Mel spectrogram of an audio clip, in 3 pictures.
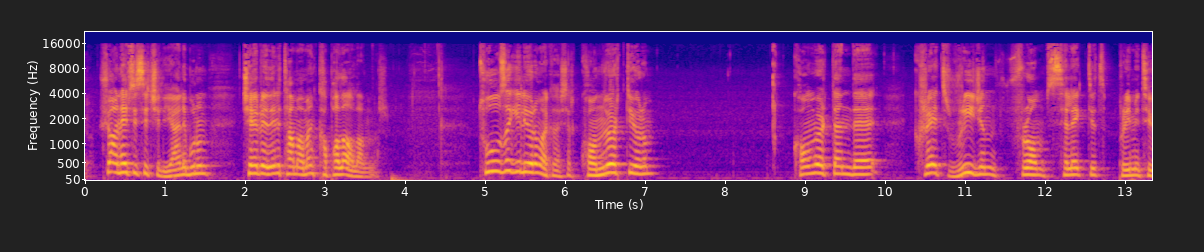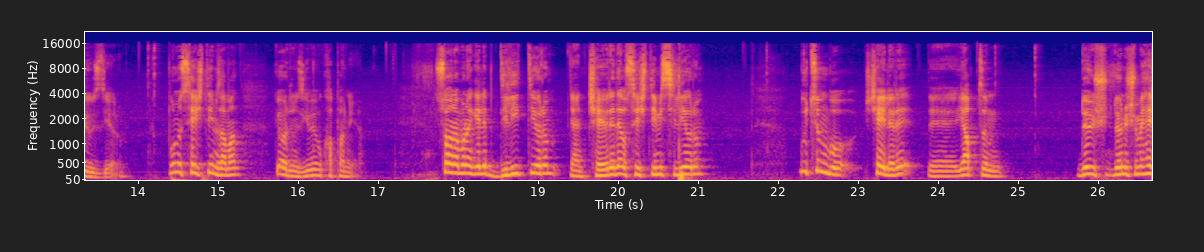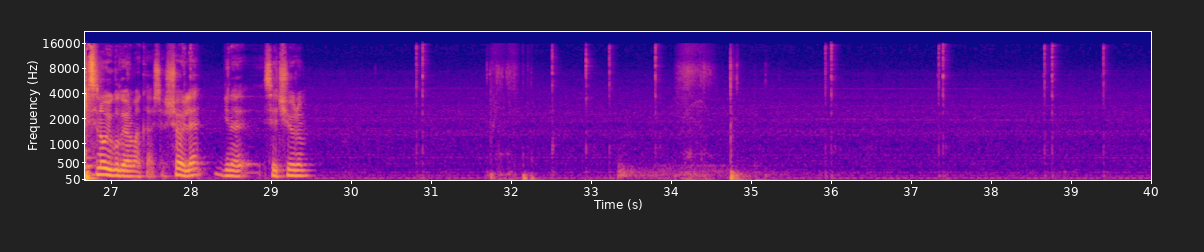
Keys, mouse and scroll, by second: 4.9 click, 14.0 click, 15.0 space, 15.8 middle click, 21.8-22.2 right drag, 24.7-25.2 drag, 26.9 Tab, 27.9 click, 30.8 click, 32.5-32.9 right drag, 33.2-33.8 drag, 35.9 click, 37.3 click, 38.6 click, 39.4-40.0 drag.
